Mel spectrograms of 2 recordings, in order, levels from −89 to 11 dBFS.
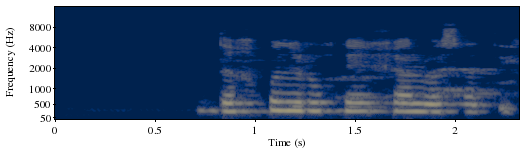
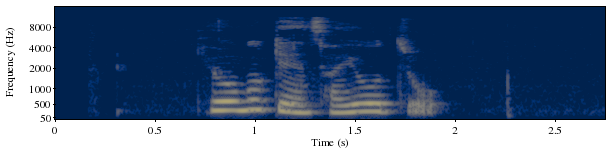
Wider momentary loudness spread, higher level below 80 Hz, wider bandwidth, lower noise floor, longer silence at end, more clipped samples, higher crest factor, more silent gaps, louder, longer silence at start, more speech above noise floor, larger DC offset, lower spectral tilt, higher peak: second, 7 LU vs 15 LU; about the same, -86 dBFS vs -88 dBFS; second, 7.8 kHz vs 11.5 kHz; first, -87 dBFS vs -70 dBFS; second, 0 s vs 0.85 s; neither; about the same, 14 dB vs 16 dB; neither; second, -35 LUFS vs -29 LUFS; about the same, 0.7 s vs 0.75 s; first, 53 dB vs 42 dB; neither; about the same, -4.5 dB/octave vs -5.5 dB/octave; second, -22 dBFS vs -14 dBFS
